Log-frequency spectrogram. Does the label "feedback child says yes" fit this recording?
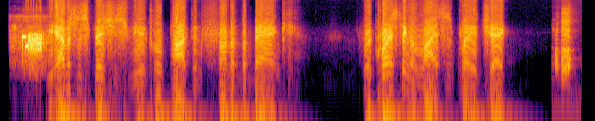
No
